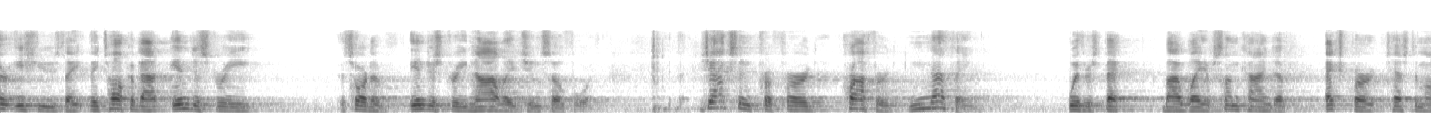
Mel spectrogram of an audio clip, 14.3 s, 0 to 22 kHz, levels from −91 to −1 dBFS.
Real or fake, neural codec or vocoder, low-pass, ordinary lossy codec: real; none; 7.2 kHz; AAC, 32 kbps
